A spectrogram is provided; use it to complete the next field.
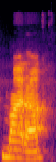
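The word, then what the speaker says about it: حمارة: No, that's even vowel. It's like Hmara, like this, and that's like mean donkey.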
